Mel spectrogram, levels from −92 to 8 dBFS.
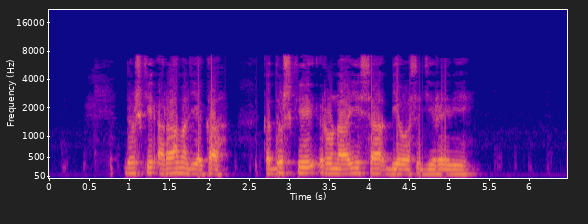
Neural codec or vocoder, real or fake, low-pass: none; real; 7.2 kHz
